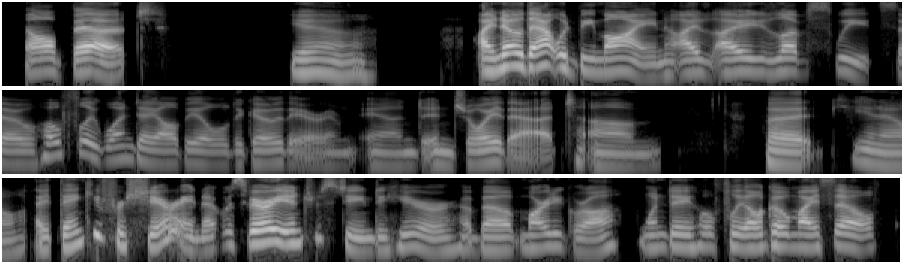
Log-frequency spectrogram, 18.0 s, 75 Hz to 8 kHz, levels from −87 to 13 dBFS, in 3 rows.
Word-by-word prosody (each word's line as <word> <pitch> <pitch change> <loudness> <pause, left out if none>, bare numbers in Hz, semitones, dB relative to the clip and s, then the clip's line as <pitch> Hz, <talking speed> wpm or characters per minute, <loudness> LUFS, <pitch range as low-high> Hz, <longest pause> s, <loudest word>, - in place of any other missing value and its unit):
I'll 175 +1 +2
bet. 175 - +7 1.1
Yeah. 160 -3 -7 0.8
I 175 +1 +8
know 230 +3 +8
that 230 +2 +8
would 215 - 0
be 180 -3 -6
mine, 165 -6 +1
I 160 +2 -2
I 170 +1 -1
love 175 -1 -3
sweets, 160 -9 -14
so 135 -2 -11
hopefully 215 +1 -10
one 175 +1 -13
day 160 -5 -10
I'll 140 0 -8
be 145 -1 -14
able 130 -1 -14
to 135 - -18
go 140 +1 -10
there 60 - -14
and 60 - -22
and 125 0 -18
enjoy 135 +3 -7
that, - - -7 0.2
um, 115 -1 -12 0.7
but, 135 0 -3 0.2
you 150 -3 -12
know, 125 +2 -11
I - - -2
thank 185 - -2
you 345 - +2
for 190 - -4
sharing, 175 -4 0
that 150 +2 -5
was 200 -2 -7
very 215 +1 +8
interesting 210 - -4
to 150 - -9
hear 155 -3 -7
about 150 0 -3
Mardi 170 +2 -3
Gras. 140 +3 -4 0.2
One 170 +1 -9
day, 180 -2 -2
hopefully, 180 0 -7
I'll 170 +1 +1
go 185 -2 -1
myself. 175 -1 0
165 Hz, 170 wpm, -23 LUFS, 140-180 Hz, 1.1 s, I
